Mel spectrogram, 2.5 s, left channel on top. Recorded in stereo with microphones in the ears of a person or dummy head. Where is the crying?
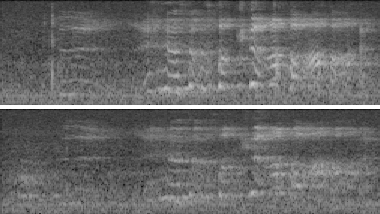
65° left (ahead or behind), 3 m.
